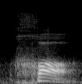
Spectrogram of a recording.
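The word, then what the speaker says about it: خ: Nah, untuk selanjutnya yaitu huruf kha.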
